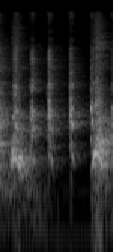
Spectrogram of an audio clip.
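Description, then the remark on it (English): A dog named Vera barks in a quick run of five or so sharp yaps, fairly loud, each bark clipped and separated by brief pauses, with no talking over it. “I've got my dog Vera here. She's obviously heard your singing.”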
